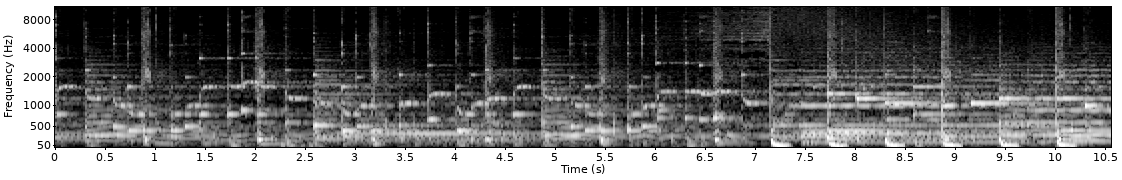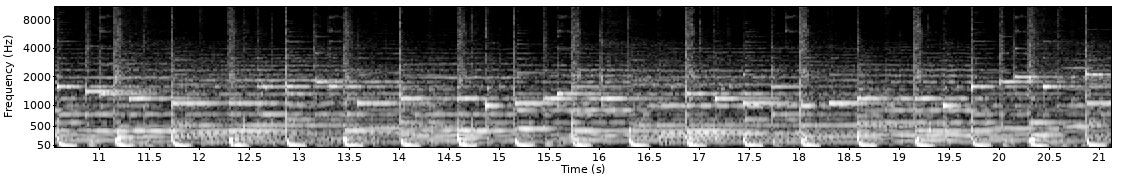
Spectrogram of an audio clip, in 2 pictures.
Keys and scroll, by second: 1.6-4.3 typing, 5.6 space, 11.9 v, 14.8 ctrl+d.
